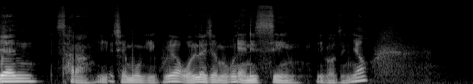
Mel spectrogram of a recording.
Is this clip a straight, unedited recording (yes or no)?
no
